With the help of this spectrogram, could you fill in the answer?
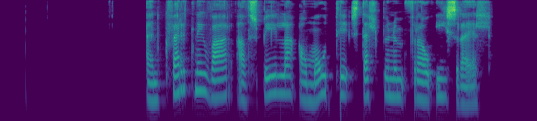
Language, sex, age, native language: Icelandic, female, 40-49, Icelandic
